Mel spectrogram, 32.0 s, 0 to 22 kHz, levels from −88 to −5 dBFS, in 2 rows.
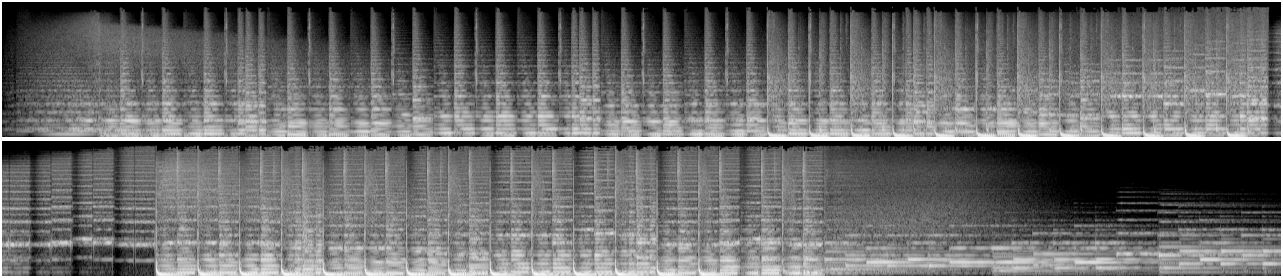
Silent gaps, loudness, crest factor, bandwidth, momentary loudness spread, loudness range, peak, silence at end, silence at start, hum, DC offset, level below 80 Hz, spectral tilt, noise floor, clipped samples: none; -19 LUFS; 16 dB; 19 kHz; 9 LU; 7 LU; 0 dBFS; 0 s; 0.3 s; none; under 0.1%; -22 dBFS; -4.5 dB/octave; -42 dBFS; under 0.1%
